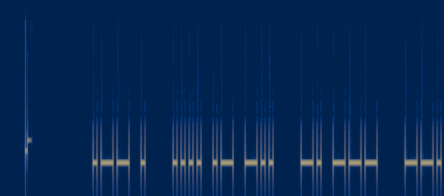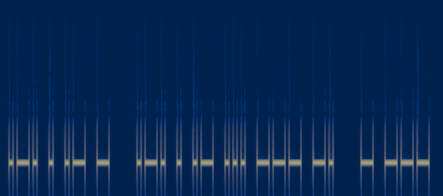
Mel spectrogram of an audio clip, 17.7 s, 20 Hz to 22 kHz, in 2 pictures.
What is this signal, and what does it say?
Morse code, heard as a keyed tone, about 15 wpm, 700 Hz. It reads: WE HAD NO GREAT REASON TO
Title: Sentences from Top 1200 Words 15wpm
